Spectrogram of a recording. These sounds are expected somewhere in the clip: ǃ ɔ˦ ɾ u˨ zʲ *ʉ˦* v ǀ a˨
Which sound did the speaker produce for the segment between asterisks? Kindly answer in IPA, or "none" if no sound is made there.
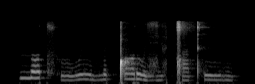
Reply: ʉ˨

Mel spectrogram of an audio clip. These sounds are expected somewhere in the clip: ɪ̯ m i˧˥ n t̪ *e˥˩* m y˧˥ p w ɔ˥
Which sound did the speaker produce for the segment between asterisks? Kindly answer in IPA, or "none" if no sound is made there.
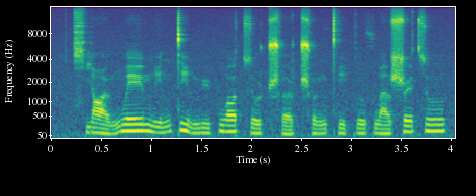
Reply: i˥˩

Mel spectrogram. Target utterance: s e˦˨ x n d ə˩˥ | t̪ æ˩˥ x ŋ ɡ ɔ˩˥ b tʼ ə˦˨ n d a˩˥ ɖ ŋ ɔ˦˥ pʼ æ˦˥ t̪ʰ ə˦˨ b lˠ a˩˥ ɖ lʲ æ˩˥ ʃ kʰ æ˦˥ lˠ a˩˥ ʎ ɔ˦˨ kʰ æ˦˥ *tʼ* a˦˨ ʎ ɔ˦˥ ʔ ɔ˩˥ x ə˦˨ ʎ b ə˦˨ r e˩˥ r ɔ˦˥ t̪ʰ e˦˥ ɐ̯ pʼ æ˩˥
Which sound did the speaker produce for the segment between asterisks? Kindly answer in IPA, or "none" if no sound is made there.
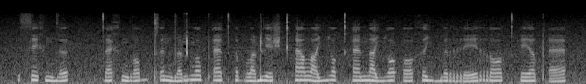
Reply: n̪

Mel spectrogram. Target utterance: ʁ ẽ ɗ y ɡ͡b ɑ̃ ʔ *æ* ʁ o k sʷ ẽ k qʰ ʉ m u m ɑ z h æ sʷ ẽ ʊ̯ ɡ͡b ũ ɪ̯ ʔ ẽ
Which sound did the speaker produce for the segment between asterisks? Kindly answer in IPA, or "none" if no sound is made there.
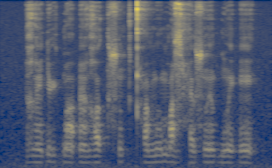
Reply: æ̃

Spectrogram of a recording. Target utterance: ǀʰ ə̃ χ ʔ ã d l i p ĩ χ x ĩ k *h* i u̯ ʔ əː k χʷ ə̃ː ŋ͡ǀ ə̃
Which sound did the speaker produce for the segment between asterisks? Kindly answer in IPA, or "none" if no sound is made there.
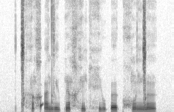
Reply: h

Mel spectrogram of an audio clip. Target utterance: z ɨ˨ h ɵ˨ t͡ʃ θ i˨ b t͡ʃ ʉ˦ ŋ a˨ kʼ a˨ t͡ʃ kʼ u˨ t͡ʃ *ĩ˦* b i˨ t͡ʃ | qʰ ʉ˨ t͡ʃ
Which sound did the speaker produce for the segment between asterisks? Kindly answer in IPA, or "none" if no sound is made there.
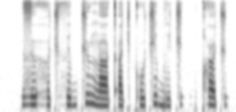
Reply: i˦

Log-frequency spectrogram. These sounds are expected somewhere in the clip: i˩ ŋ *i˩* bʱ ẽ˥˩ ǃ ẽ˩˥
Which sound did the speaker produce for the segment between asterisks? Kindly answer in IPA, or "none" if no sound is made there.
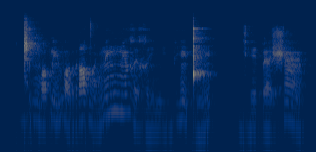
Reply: i˩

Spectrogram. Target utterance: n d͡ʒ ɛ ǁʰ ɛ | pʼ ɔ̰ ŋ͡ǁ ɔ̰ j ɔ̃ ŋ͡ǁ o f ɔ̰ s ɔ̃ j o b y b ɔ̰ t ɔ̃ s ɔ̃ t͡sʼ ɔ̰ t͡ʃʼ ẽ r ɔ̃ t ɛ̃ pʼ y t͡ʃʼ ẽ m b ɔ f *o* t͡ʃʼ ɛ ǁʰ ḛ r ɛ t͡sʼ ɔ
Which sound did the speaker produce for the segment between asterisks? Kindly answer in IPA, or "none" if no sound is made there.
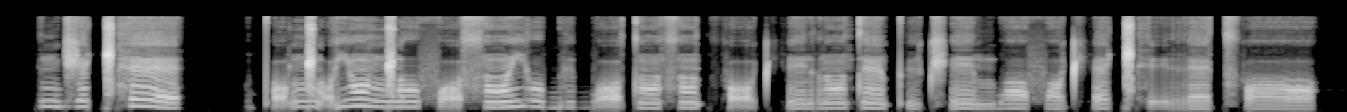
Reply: ɔ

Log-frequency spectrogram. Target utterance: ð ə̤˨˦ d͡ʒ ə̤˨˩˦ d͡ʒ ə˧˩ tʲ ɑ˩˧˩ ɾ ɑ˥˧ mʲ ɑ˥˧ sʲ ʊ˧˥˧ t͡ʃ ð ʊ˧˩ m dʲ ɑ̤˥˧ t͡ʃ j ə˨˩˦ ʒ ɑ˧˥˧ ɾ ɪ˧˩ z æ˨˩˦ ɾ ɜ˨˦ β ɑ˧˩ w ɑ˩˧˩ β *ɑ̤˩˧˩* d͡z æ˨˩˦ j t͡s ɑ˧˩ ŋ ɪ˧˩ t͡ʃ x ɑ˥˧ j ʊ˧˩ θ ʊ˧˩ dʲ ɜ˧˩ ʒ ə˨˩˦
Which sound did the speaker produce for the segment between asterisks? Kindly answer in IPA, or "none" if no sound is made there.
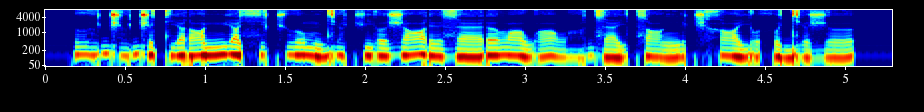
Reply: ɑ̤˨˩˦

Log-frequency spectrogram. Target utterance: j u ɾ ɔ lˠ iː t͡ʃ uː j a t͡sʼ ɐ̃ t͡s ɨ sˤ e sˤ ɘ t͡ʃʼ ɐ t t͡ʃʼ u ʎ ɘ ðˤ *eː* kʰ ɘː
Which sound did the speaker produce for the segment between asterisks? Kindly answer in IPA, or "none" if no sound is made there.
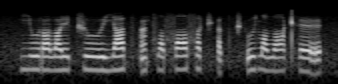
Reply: iː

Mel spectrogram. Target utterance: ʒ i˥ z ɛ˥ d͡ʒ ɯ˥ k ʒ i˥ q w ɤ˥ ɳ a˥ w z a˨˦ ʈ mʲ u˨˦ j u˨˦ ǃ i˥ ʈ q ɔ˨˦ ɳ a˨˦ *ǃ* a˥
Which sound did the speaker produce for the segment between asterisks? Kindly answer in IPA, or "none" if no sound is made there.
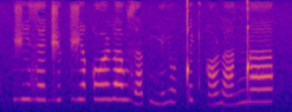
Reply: ŋ͡ǃ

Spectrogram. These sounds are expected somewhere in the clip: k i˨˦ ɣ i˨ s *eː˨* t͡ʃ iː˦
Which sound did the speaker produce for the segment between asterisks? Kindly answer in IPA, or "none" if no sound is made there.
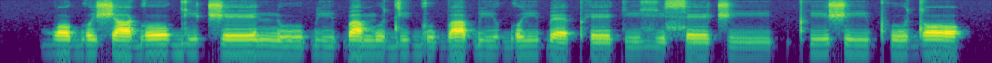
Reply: eː˦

